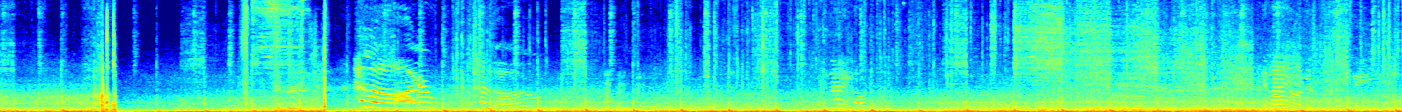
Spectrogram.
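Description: Steady low road and wind rumble inside a moving car's cabin, with short high voices breaking in now and then.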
